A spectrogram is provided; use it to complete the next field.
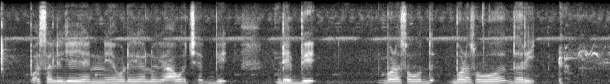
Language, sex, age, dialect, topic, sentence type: Kannada, male, 46-50, Dharwad Kannada, agriculture, question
